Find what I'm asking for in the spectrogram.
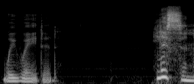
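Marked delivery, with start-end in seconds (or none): none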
